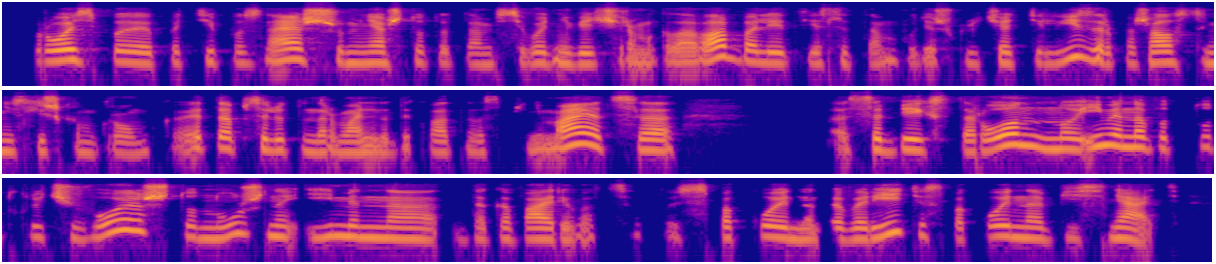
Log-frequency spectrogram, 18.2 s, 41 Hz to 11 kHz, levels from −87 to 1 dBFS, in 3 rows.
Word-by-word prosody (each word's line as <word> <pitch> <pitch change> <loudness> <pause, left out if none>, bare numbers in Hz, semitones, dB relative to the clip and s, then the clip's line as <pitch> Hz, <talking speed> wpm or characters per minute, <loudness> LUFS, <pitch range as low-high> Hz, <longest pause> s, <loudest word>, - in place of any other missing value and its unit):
просьбы 215 -3 0
по 200 - -13
типу: 205 0 -12
"Знаешь, 240 +5 +7
у 205 - -8
меня 195 0 -1
что-то 200 0 +5
там 180 -1 -13
сегодня 195 +1 -2
вечером 185 0 +1
голова 105 - +2
болит, 200 -5 -3
если 190 0 -10
там 215 +5 -15
будешь - - -6
включать 190 0 -6
телевизор, 210 +2 -2
пожалуйста, 200 +1 -1
не 190 - -7
слишком 180 -2 0
громко." 175 +1 -14
Это 235 -1 -1
абсолютно 205 -3 -4
нормально, 180 0 -4
адекватно 185 -1 -11
воспринимается, 220 - +2 0.8
а, - - -10
с - - -2
обеих 210 0 +2
сторон. 225 +7 +1
Но 220 - -2
именно 255 +2 +2
вот 230 - -10
тут 255 -1 -14
ключевое, 225 - -1
что 230 -7 +8
нужно 235 +4 0
именно 215 -3 -4
договариваться. 195 +6 -4
То - - -27
есть 235 - -2
спокойно 210 -1 -4
говорить 200 +10 +1
и - - -6
спокойно 210 +1 -4
объяснять. 200 +1 -2
205 Hz, 150 wpm, -24 LUFS, 190-230 Hz, 0.8 s, что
